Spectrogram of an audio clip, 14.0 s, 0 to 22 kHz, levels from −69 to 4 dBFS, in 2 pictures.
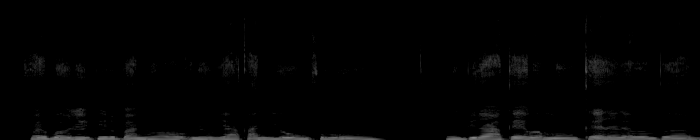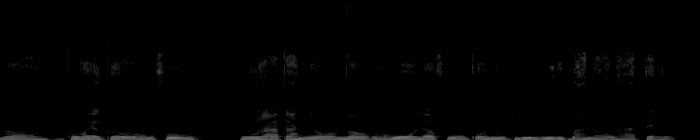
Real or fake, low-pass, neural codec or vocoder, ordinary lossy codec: fake; none; vocoder, 44.1 kHz, 128 mel bands every 512 samples, BigVGAN v2; none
